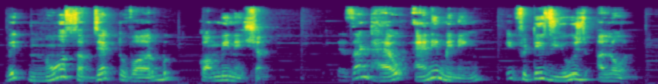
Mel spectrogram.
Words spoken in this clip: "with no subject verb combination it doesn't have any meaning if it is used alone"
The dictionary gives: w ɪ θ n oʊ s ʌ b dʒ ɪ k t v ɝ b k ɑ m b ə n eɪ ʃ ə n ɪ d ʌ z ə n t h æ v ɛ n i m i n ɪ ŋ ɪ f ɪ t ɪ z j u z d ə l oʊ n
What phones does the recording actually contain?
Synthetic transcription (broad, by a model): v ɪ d n oʊ s ʌ b dʒ ɪ k t v ɝ b k ɑ m b ə n eɪ ʃ ə n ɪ d ʌ z ə n t h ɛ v ɛ n i m i n ɪ ŋ ɪ f ɪ t ɪ z j u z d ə l oʊ n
